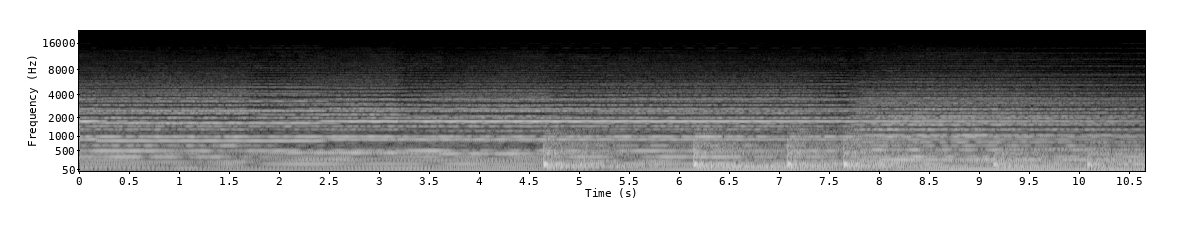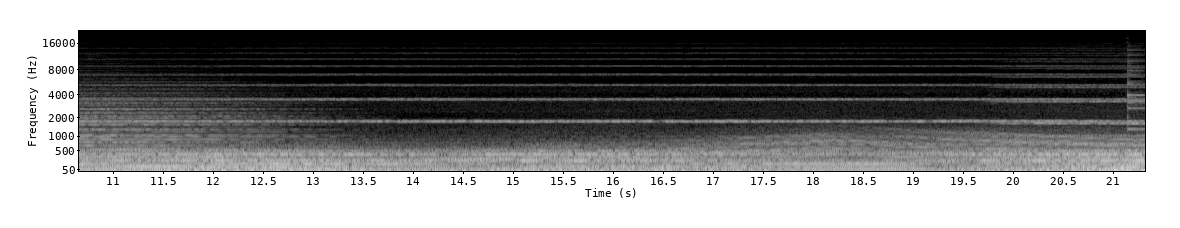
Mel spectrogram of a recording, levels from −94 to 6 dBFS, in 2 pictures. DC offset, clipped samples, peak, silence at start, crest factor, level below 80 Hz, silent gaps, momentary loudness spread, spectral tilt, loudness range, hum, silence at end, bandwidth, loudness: 0.6%; under 0.1%; -4 dBFS; 0 s; 16 dB; -30 dBFS; none; 8 LU; -7.5 dB/octave; 7 LU; none; 0 s; 9.4 kHz; -23 LUFS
